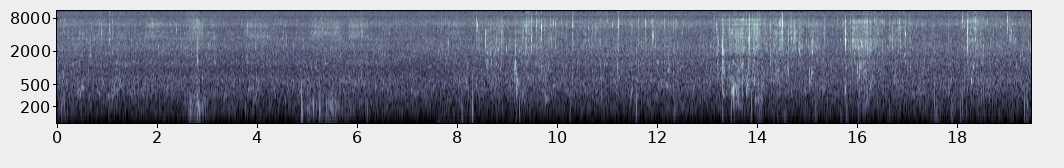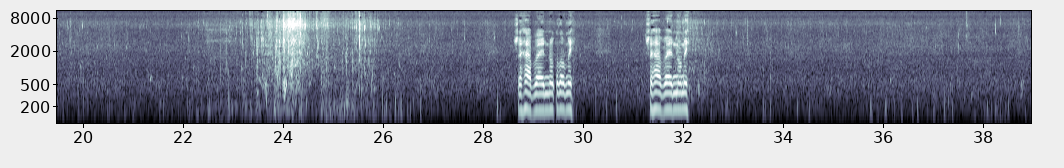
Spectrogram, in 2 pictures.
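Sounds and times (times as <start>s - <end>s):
fast river current rushing: 0.0s - 38.9s
fish splashing at the surface: 7.6s - 10.9s, 13.2s - 16.9s, 23.2s - 26.2s
small splashes: 7.6s - 12.5s, 13.1s - 17.2s, 23.1s - 26.2s, 32.1s - 33.3s.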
